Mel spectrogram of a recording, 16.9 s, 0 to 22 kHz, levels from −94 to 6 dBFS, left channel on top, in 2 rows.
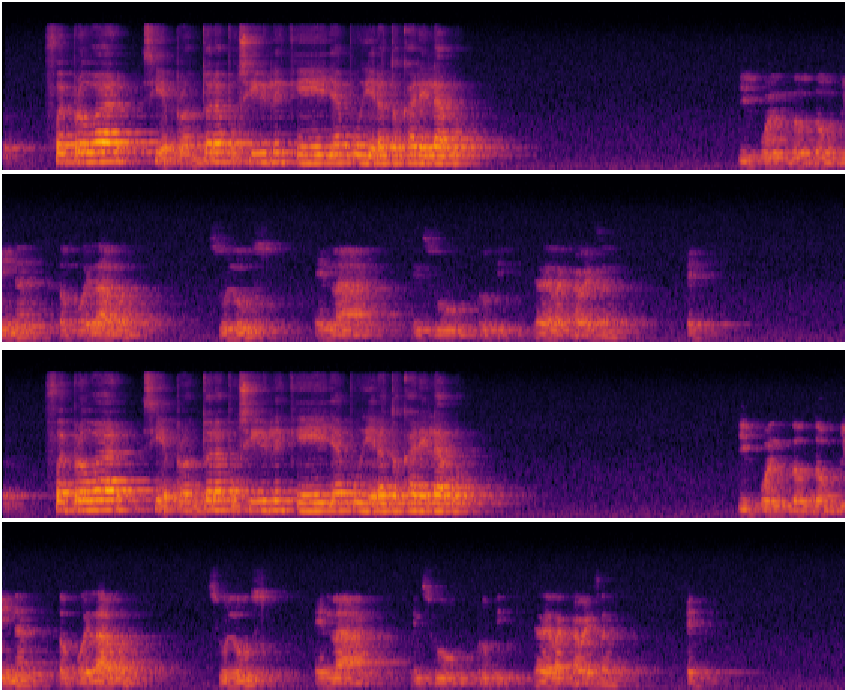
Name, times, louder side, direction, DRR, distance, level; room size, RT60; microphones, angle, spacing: voice 1, 0.5-4.6, equal, 5° left, 1 dB, 0.8 m, -23 dB
voice 2, 7.4-9.7 10.5-11.1 11.6-12.1 12.5-13.5 13.7-14.6 15.3-15.5, right 2 dB, 70° right, 3 dB, 1.1 m, -31 dB
7.4 x 5.1 x 4.9 m, 1.1 s
head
